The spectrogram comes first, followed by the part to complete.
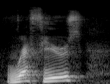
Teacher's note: we have the stress at the beginning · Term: word stress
